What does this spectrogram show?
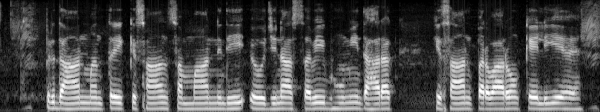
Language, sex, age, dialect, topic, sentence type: Hindi, male, 18-24, Awadhi Bundeli, agriculture, statement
